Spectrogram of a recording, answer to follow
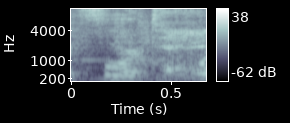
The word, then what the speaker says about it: forte: I'm like well apparently Forte is supposed to be pronounced Fort don't yeah like don't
